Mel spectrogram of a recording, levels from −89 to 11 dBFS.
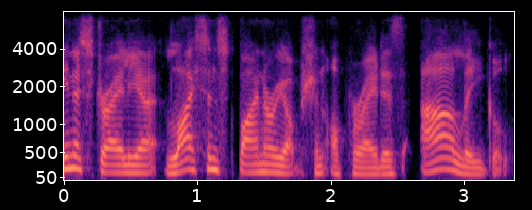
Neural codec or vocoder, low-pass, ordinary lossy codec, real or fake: none; 7.2 kHz; Opus, 16 kbps; real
